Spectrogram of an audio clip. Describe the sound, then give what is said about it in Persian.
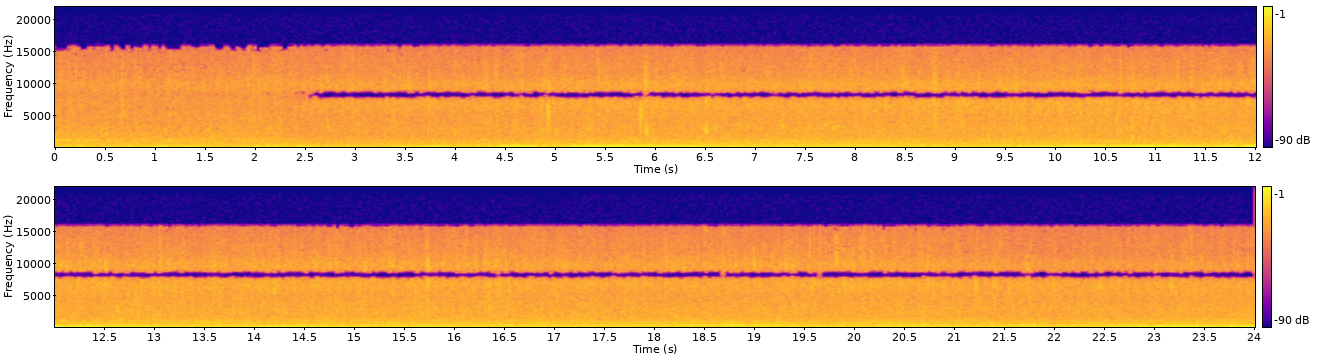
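Heavy rain pours in a dense, steady hiss for the whole stretch, with a few low swells that suggest distant thunder. “صدای باران”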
